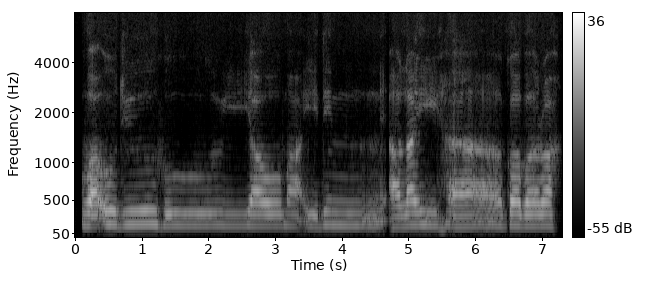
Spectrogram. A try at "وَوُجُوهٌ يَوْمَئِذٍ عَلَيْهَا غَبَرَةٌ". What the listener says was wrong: আচ্ছা উজু হুই নাকে ওঠে নাই ওয়া উজু হুই ইয়াউমাইদিন আলাইহা গবারহ গবারহ হ্যাঁ আবার পড়েন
